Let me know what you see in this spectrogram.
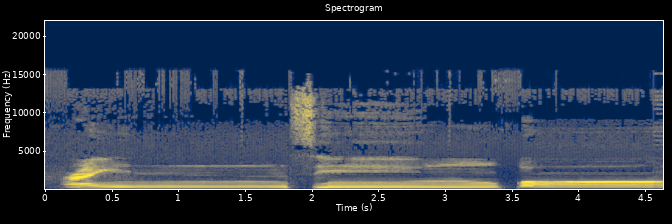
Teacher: terdapat bacaan ikhfa haqiqi karena disitu terdapat bunyi nun mati bertemu dengan huruf sin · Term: ikhfa hakiki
